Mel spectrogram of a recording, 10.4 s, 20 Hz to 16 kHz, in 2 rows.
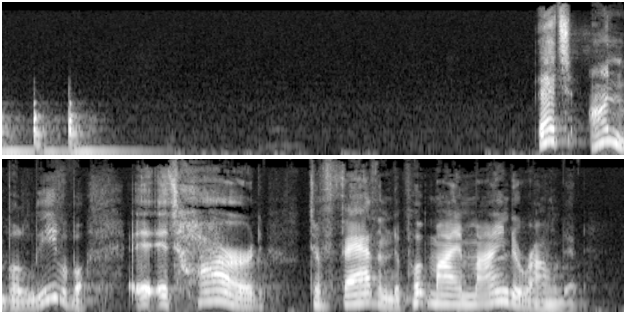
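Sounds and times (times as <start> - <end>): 
firm dull woody knocks on a door: 0.0 - 1.0
speech: 4.5 - 10.1.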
